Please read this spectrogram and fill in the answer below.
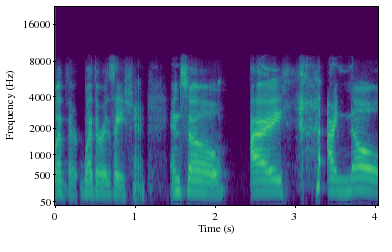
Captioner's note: laughs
